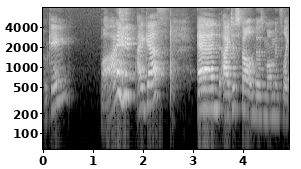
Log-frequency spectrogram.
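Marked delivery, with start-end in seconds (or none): 0.0-2.5 very slow, baffled, confused, pitched-up delivery. Retelling a barista's reply to an odd goodbye: imitating a confused barista. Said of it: "the barista would be very confused".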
